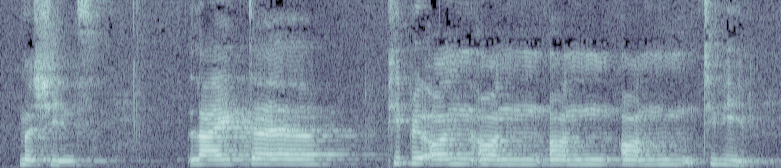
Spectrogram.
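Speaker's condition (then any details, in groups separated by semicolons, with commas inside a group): Stuttering; lifelong stutter, neurological cause, speech therapy in youth, jaw, belly and leg cramps from suppressing stutter; audibly stuttering during lecture performance; repetitions, blocks, stutters on own name, slower than fluent speakers, amount varies daily, smooth repetitions when unafraid; repeated words, prolonged sounds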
